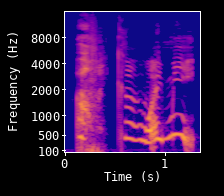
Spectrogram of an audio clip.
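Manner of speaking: high, breathy wail of self-pity; mock despair. Alone in the corner, wanting to grieve: high mock wail. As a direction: sigh it out like a lonely mourner. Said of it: "you wanna be just in the corner".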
